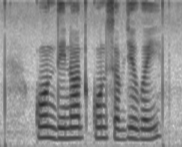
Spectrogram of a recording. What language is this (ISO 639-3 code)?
mag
